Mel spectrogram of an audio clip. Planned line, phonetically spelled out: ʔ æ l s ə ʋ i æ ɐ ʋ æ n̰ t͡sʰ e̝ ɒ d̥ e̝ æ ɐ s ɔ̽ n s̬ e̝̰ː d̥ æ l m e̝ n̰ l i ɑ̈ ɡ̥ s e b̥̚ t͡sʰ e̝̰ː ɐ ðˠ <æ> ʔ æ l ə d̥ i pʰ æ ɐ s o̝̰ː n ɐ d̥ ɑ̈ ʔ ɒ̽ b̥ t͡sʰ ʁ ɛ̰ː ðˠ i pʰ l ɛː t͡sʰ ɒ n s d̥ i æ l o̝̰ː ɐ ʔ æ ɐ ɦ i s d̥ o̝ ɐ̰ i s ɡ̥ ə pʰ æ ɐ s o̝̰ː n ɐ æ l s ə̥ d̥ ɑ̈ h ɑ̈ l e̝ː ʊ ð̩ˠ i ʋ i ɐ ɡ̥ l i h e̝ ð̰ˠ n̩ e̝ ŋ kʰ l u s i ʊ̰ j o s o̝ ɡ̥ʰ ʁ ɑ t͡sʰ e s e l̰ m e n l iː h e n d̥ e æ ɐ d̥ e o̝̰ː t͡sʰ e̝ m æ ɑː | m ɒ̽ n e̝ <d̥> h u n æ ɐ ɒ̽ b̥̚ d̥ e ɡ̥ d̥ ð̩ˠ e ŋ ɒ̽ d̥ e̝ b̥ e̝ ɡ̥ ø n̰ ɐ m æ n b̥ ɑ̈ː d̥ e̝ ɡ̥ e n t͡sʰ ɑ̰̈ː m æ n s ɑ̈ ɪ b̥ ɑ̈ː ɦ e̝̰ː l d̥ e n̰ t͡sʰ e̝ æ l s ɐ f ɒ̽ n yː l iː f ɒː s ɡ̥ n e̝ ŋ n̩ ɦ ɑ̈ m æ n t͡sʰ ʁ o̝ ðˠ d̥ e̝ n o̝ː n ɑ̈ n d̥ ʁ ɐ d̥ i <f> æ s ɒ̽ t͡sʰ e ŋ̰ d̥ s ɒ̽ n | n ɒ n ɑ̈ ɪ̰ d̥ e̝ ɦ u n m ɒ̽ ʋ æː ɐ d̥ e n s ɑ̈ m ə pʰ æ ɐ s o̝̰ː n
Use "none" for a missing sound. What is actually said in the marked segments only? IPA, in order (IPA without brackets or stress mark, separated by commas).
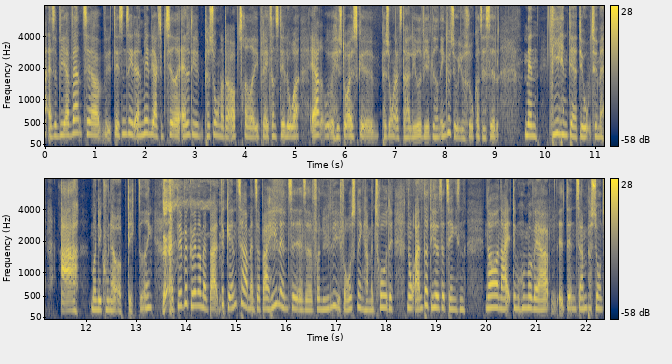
æ, ɡ̥, h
